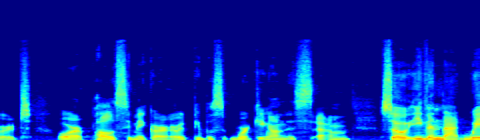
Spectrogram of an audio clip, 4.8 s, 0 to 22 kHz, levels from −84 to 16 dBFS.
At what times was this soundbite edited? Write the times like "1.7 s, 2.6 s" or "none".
none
